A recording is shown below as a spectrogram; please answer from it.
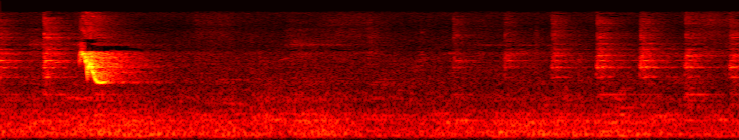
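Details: Bird outside a bedroom window in Conakry at morning: a single quick descending chirp early on, followed by faint clicks and background noise.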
